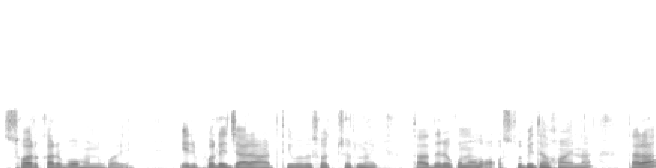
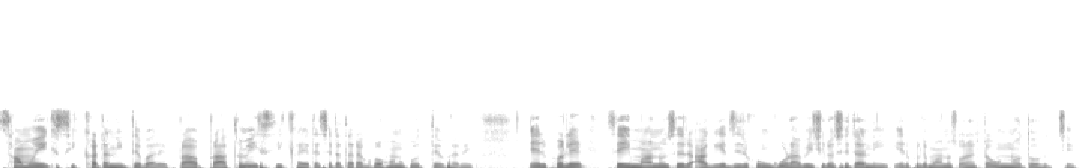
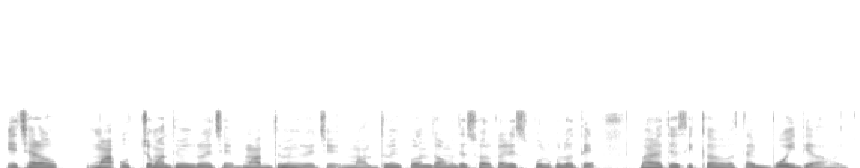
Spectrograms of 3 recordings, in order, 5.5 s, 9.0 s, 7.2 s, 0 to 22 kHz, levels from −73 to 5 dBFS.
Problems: low volume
